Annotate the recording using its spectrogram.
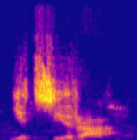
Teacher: accent is on the last syllable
